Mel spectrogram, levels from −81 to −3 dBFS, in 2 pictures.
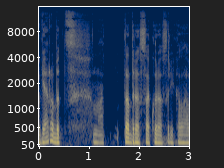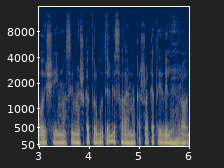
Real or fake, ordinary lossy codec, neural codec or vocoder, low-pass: real; MP3, 64 kbps; none; 14.4 kHz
